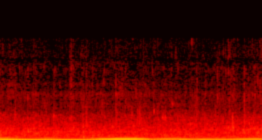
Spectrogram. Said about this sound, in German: Und er nahm wahr, wie sich der Fluss immer mehr mit Wasser füllte. Vor der alten Mühle begann es zu plätschern und zu rauschen.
